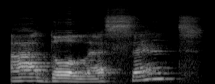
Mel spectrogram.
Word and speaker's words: adolescent: Adolescent. Essa aqui parece fácil, né? Como diz, tem a influência do nosso idioma. Mas aqui o stress também está em uma sílaba diferente. No less, ficando adolescent.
